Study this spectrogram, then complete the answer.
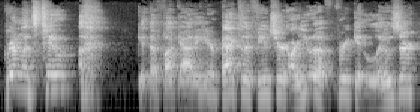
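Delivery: mock the nerdy movie picks with scorn; mock Dylan sneer. Dylan sneering at movie choices, high mocking scoff. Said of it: "where he's like".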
